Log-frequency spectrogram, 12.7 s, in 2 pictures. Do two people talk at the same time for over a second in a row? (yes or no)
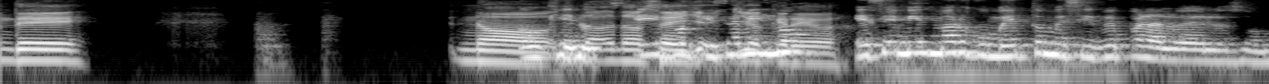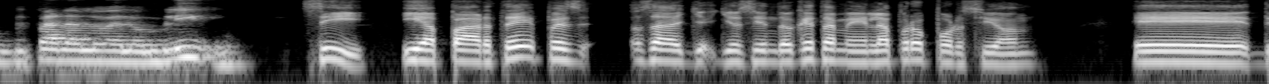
yes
